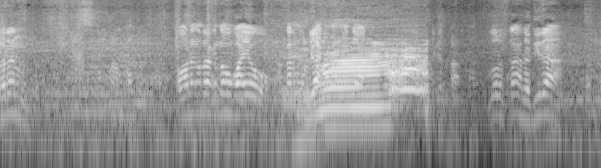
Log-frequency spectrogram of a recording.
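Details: Cattle being unloaded from a truck: short lowing calls, then one long, loud, drawn-out moo that swells and holds steady before cutting off, followed by a few softer moos, with people talking in the background.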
